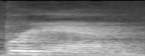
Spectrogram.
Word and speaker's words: Brianne: Brianne, frick, you even told me how to pronounce it. Brianne.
